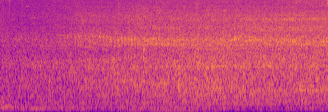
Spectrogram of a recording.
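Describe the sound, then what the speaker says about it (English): A car passes close by on a narrow street in Busan, a broad steady roar of engine and tyre noise lasting throughout, with no talk over it. "Oh, be careful, be careful. Car coming."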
